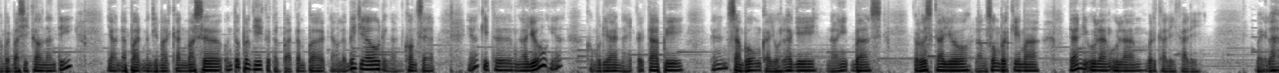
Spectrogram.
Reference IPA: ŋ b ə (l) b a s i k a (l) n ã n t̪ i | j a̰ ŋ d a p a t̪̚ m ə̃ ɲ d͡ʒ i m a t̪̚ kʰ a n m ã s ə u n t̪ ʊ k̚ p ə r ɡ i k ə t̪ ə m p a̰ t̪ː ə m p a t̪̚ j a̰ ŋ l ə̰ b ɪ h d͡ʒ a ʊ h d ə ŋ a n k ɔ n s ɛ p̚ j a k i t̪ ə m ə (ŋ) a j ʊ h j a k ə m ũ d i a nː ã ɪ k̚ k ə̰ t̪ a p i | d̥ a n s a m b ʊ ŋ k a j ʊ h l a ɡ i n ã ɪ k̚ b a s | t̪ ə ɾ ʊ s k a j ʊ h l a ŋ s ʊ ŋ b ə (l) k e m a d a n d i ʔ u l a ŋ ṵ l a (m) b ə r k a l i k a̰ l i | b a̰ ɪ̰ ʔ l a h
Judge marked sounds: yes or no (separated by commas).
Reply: no, yes, yes, no, no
